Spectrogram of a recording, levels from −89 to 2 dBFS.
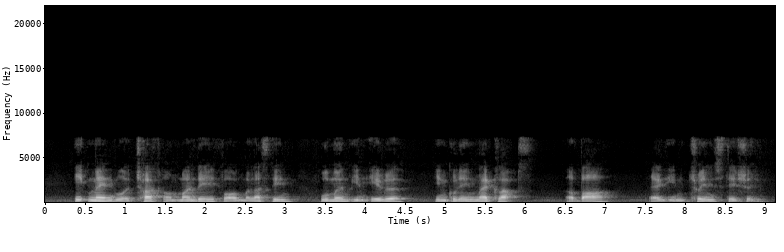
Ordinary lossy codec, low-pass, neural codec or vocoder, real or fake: none; 7.2 kHz; codec, 16 kHz, 2 kbps, FunCodec, trained on LibriTTS, 25 frames a second; fake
